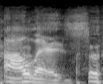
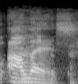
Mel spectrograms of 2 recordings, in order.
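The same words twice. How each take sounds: First: "À l'aise" in a deliberately British way, "al ez" with English vowels; anglicized French. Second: "à l'aise" said with a deliberately British accent, like "al ez"; anglicized French. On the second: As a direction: mangle the French "à l'aise" the English way. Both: Shown as a demonstration. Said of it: "said it in, like, a fucked up British way".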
